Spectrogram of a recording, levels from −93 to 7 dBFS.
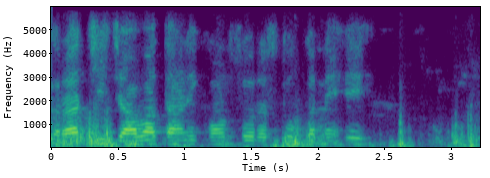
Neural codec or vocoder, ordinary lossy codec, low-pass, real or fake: none; Opus, 16 kbps; 5.4 kHz; real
